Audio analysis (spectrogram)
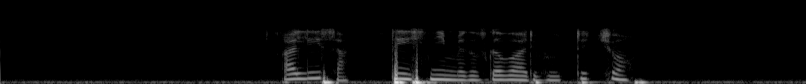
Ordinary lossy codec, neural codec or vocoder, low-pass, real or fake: none; none; 5.4 kHz; real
